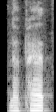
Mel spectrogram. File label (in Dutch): "လက်ဖက်", Birmaans; thee-in-andere-talen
